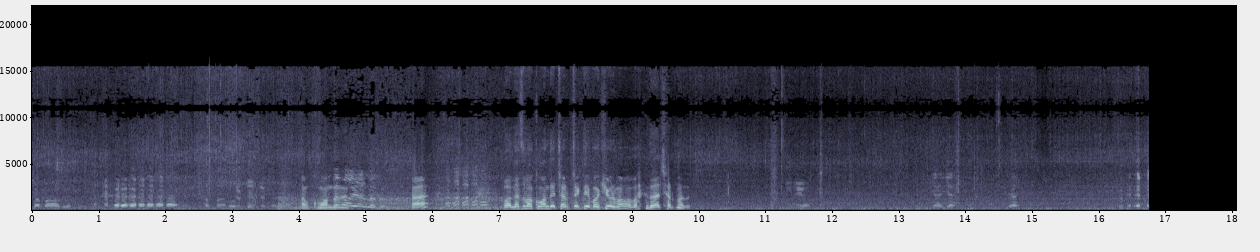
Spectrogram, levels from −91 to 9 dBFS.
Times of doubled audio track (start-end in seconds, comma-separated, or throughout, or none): none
